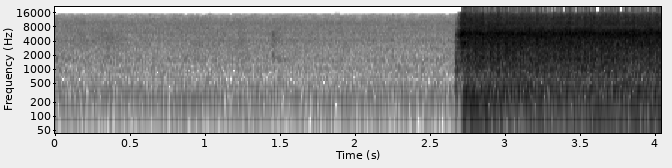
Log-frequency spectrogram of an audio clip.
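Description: Pneumatic impact wrench hammering as it turns the screw of a ball joint press, pressing a new wheel stud into the wheel hub. It starts suddenly about two-thirds of the way in and keeps going.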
